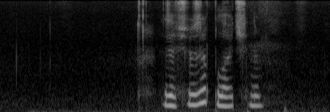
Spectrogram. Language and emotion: Russian, neutral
